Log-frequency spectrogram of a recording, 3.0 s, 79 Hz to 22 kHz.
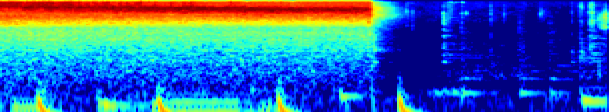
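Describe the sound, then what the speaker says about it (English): Air hissing out of a bicycle tire pumped to about 80 psi as some pressure is let off: a loud, steady spray-like hiss lasting almost two seconds, then a few soft handling noises. "You do not want to have 80 psi in your tires to fly, that's a bit much, so you need to take some air off."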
